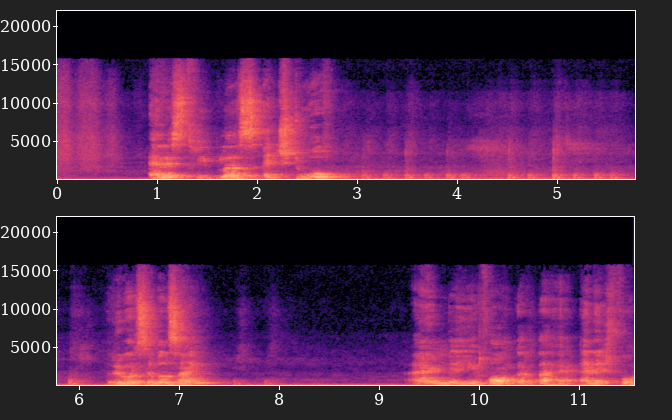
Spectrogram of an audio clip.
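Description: A middle-aged man speaks calmly, explaining as if teaching.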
